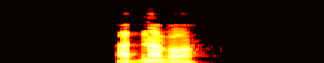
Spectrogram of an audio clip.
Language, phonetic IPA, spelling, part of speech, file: Russian, [ɐdnɐˈvo], одного, numeral, Ru-одного.ogg
- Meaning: inflection of оди́н (odín): 1. genitive masculine/neuter singular 2. animate accusative masculine singular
